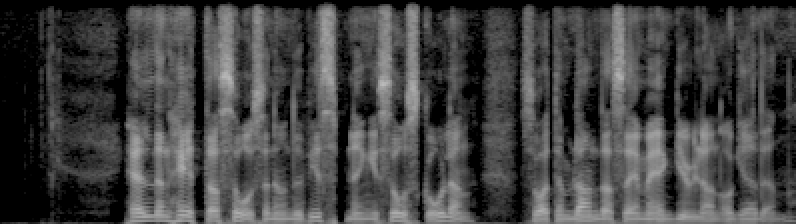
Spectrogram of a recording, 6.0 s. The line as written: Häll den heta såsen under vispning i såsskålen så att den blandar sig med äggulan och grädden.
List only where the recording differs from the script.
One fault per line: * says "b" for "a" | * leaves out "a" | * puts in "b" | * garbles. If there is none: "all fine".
all fine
